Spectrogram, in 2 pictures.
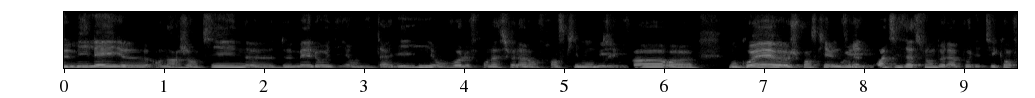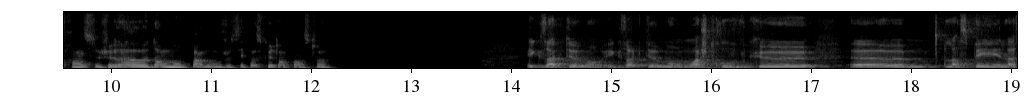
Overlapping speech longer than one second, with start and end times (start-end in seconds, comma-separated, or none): none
